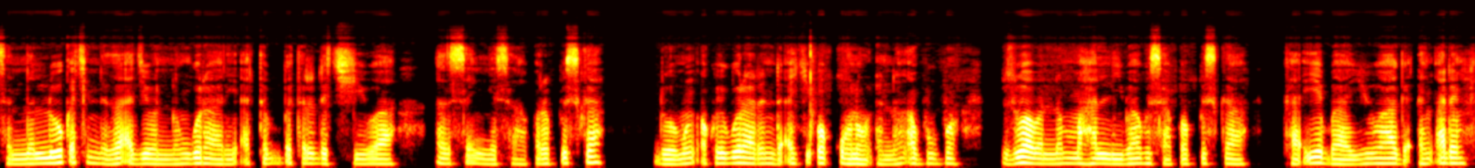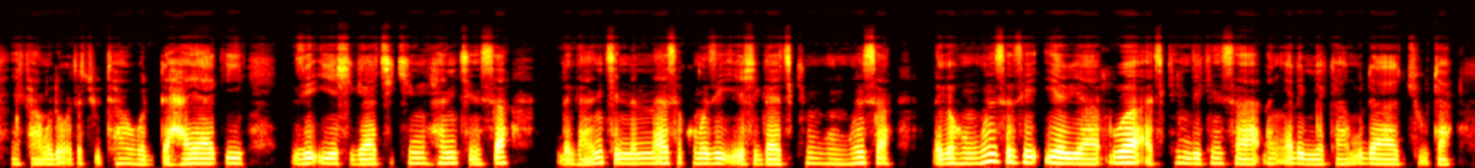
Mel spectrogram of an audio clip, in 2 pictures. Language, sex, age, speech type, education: Hausa, male, 60+, spontaneous, tertiary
